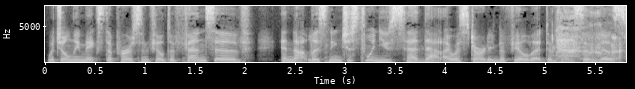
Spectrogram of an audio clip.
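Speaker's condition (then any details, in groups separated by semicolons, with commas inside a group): No condition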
